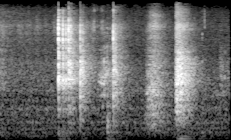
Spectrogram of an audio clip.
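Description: About five faint, short clicks and rustles of small-part handling in the second half: metal tweezers lifting a smartphone's thin motherboard flex cable free and moving it aside.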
